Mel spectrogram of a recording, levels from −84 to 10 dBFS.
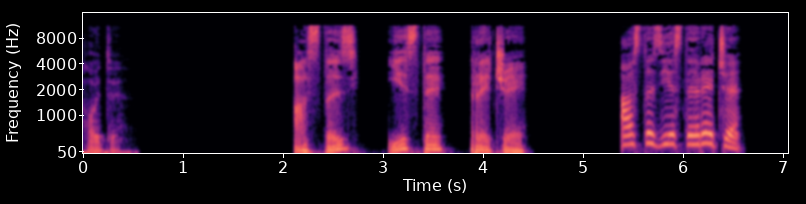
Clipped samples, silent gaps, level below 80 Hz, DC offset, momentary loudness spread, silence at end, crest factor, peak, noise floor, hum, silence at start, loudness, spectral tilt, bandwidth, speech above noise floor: under 0.1%; 0.58-2.09 s, 4.51-5.37 s; -28 dBFS; under 0.1%; 13 LU; 0.45 s; 18 dB; -2 dBFS; under -90 dBFS; none; 0 s; -15 LUFS; -3.5 dB/octave; 12 kHz; over 74 dB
